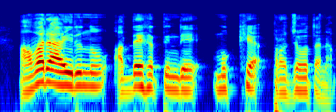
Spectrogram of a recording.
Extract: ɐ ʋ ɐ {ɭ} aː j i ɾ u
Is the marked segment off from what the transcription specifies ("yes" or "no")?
yes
